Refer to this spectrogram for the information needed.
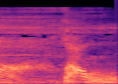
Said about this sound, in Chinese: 霸王龙大吼一声，转身就逃。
